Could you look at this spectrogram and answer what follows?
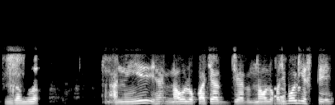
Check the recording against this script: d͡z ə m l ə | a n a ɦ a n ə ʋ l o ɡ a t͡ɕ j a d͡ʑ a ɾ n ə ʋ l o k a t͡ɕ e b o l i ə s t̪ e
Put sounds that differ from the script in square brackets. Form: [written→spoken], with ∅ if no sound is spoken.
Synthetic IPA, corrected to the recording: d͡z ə m l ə | a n [a→i] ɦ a n ə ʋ l o [ɡ→k] a t͡ɕ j a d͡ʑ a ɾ n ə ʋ l o k a t͡ɕ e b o l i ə s t̪ e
